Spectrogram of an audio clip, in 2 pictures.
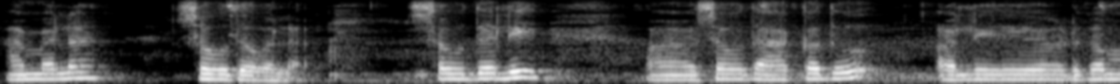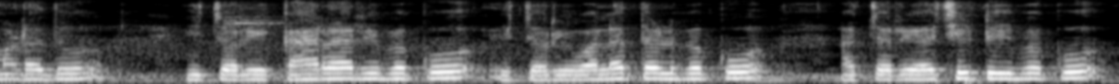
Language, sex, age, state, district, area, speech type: Kannada, female, 60+, Karnataka, Mysore, rural, spontaneous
